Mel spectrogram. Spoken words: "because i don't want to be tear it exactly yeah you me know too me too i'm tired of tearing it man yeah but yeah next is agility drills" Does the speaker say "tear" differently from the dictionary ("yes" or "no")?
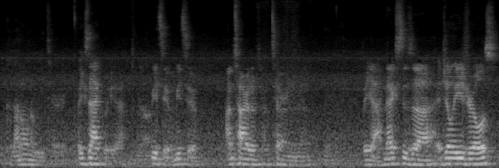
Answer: no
